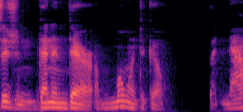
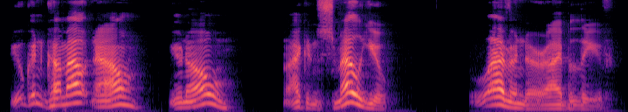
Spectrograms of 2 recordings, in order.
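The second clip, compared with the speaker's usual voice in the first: coarse, rough voice, raised and calling out; 3 semitones higher, 6 dB louder than usual. Someone calls out to Tritor from the other side of the wall, rough voice. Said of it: "A rough voice calls out".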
